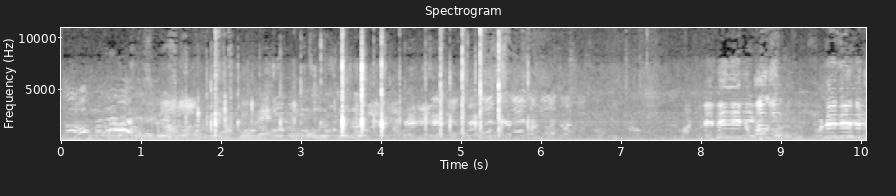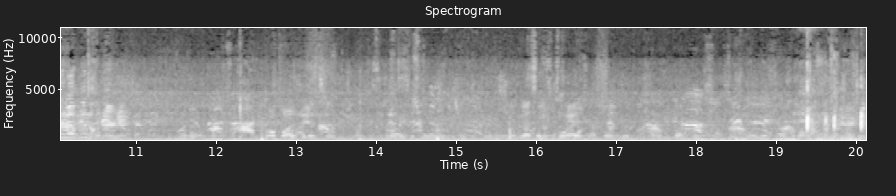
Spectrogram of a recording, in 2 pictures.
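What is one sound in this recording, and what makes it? Young players shout to each other from a distance outdoors.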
